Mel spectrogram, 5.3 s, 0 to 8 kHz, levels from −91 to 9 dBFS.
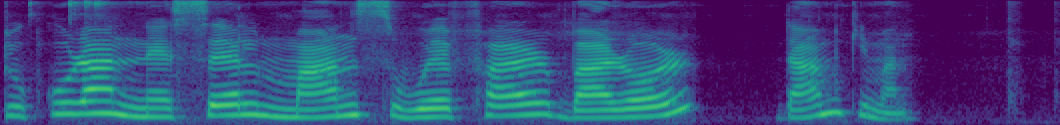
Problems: background sounds at intervals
